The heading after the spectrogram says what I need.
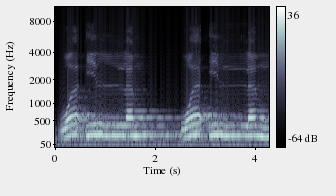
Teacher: ketika nun sukun bertemu dengan huruf lam adalah am bilunah jadi Nun sukunnya tidak dibaca langsung diidghamkan ke huruf lam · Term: idgham bila gunnah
